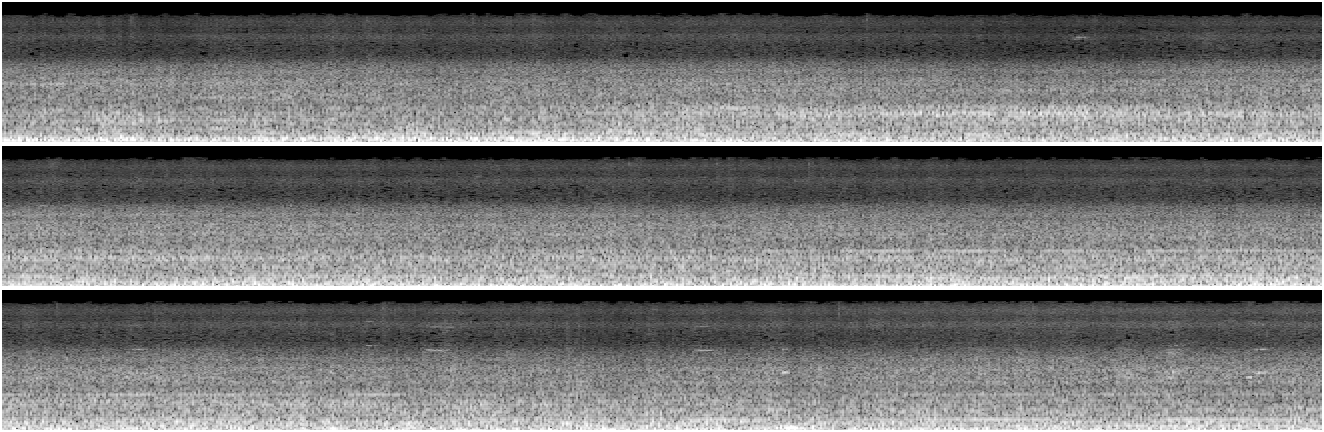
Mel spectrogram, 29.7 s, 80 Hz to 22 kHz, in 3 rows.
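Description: JR 211 series 3000-subseries electric train running along the line: a steady rumble of wheels on rail and MT61 self-ventilated traction motors, with faint steady tones about halfway in.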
